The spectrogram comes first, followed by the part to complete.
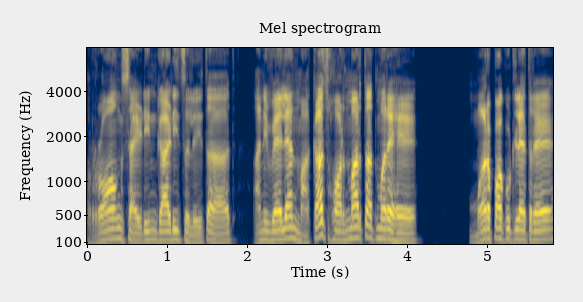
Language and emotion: Goan Konkani, angry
